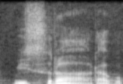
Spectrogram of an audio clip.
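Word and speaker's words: מִשְׂרָה: 그의 어깨는 정사를 메었고 여기서 정사에 해당하는 히브리어를 보니까 미스라라고 발음합니다.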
